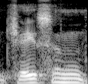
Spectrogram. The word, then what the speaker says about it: JSON: I say JSON, most people say JSON. It turns out the correct pronunciation is JSON.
